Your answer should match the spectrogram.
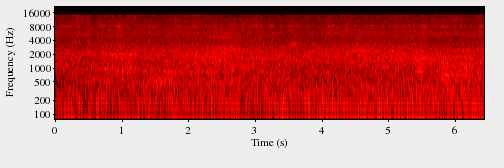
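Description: A steady, even rumble of outdoor background noise like passing road traffic, with faint voices near the end.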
